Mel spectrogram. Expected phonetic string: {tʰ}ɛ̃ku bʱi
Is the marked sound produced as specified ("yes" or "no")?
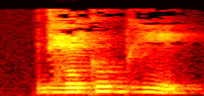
no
